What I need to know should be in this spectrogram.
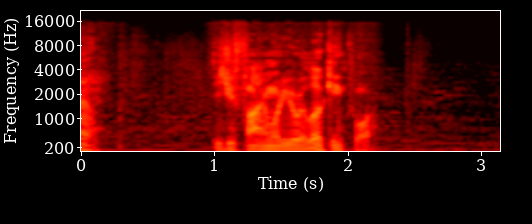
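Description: A man asks a question calmly.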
